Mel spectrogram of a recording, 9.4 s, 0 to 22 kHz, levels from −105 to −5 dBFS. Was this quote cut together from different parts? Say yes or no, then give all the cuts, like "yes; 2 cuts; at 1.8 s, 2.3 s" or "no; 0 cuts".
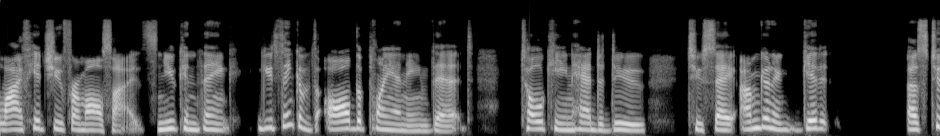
no; 0 cuts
